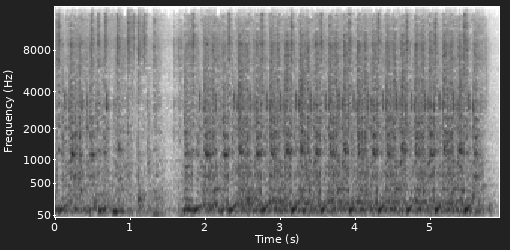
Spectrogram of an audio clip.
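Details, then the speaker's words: Kohler K241 single, sat for years, bench test, spark plug in, starter-generator belt sitting crooked, battery connected: steady rhythmic chuffing about four beats a second for several seconds; normal cranking. "that's spinning it fast enough to crank it over to see if she'll fire"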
